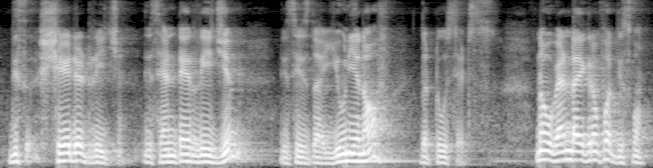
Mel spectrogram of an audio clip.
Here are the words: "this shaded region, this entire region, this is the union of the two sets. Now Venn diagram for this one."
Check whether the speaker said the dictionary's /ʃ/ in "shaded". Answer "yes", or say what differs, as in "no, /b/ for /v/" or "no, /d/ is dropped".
yes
